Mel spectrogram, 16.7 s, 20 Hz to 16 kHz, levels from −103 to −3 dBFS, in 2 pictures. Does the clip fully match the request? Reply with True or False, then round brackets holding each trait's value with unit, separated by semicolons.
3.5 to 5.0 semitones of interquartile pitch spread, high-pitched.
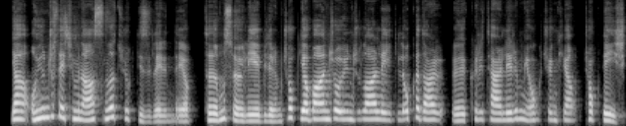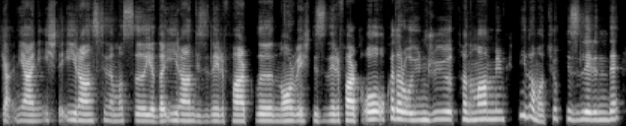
True (3.9 semitones; 210 Hz)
